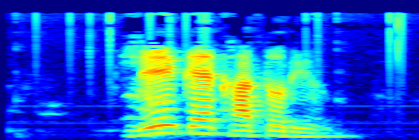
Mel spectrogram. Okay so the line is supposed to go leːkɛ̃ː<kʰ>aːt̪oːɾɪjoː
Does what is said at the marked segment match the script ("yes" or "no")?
yes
